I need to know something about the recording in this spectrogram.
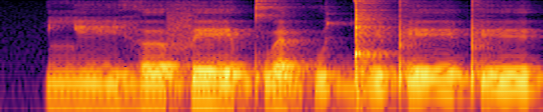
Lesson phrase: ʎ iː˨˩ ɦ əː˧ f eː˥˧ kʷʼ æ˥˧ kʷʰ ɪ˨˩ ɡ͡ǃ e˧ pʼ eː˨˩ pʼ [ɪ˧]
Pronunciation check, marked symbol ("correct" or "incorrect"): incorrect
